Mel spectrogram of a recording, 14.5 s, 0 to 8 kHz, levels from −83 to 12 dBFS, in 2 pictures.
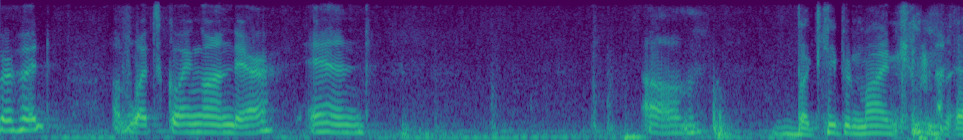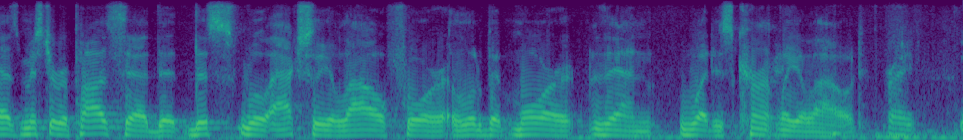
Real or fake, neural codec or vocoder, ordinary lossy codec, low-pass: real; none; Opus, 16 kbps; 7.2 kHz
